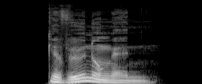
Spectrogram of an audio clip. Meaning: plural of Gewöhnung
- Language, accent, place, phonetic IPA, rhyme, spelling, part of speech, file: German, Germany, Berlin, [ɡəˈvøːnʊŋən], -øːnʊŋən, Gewöhnungen, noun, De-Gewöhnungen.ogg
